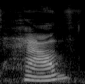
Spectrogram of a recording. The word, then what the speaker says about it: have: on the sight words have and six. For have, it is H, A, V, E. This sight word you can sound out H, A, V. Have. The E in have is silent.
